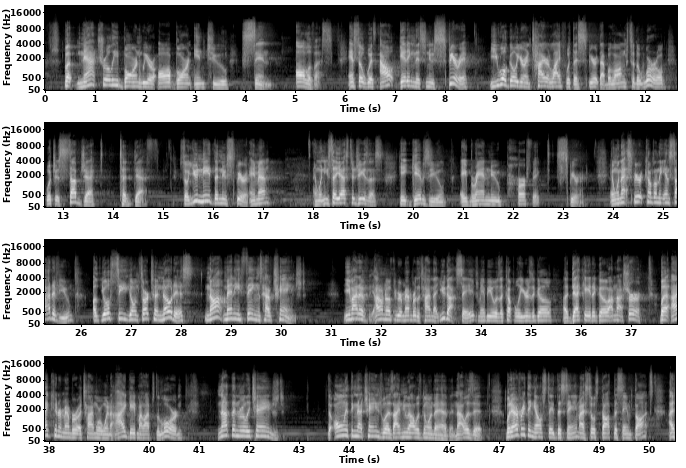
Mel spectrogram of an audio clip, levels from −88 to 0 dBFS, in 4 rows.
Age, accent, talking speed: 30-49, American, 185 wpm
